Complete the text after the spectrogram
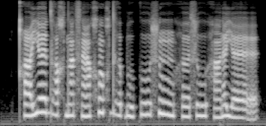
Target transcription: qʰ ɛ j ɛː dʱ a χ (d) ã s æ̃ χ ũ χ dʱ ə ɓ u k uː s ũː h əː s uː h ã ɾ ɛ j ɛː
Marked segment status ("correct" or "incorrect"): correct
